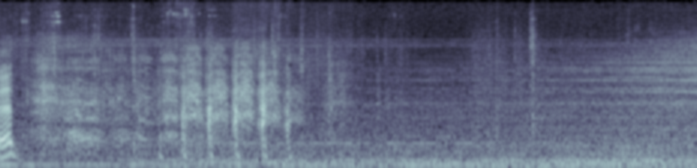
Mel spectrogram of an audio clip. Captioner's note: laughs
